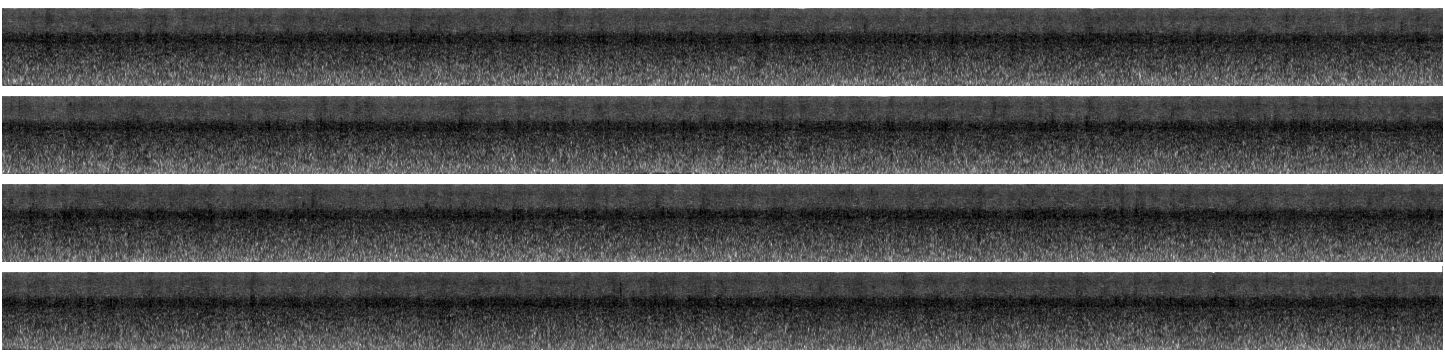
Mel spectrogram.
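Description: Steady rain falling, an even hiss with no thunder claps.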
